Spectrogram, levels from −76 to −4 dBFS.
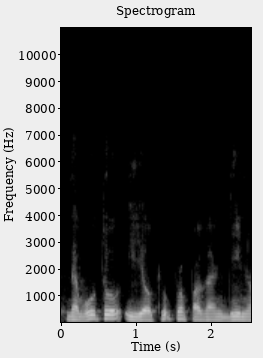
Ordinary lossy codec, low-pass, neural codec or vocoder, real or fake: Opus, 32 kbps; 7.2 kHz; codec, 16 kHz, 4.8 kbps, FACodec; fake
